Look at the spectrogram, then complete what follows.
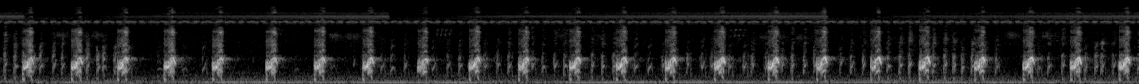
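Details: A female white-breasted waterhen calls persistently: loud, evenly spaced 'wak' croaks, about twenty-two in eleven seconds, each one a sharp, nasal bark, over a steady low hum.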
